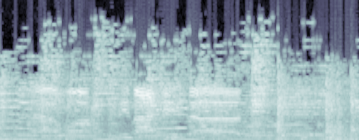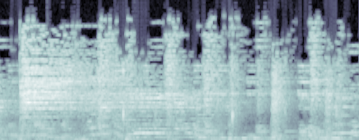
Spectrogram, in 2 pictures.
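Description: A gospel praise team of several voices singing together into microphones over amplified accompaniment with a heavy bass line; the bass drops back about halfway through.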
